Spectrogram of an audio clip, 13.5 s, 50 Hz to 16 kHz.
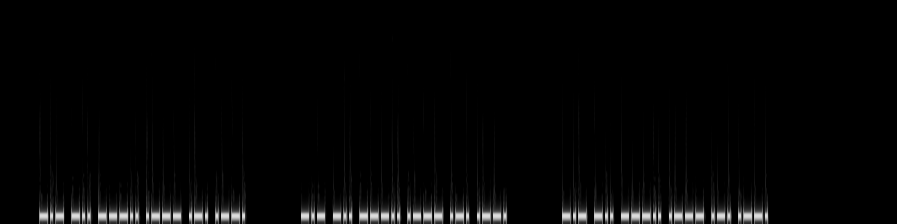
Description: Morse code, heard as a keyed tone, about 30 wpm, 700 Hz. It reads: KD8JRP KD8JRP KD8JRP
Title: USA Call Signs - 6 Characters - Repeated 3x - 30wpm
